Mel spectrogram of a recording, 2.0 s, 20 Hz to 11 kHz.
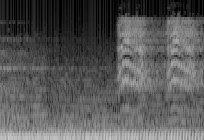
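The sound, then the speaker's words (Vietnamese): Crows cawing, a flight of three black crows bursting from a forest edge, give two harsh, raspy caws in quick succession over a steady low hum. “chợt nơi bìa rừng bay vút ra 3 con quạ màu đen, lao thẳng tới phía gấu.”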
